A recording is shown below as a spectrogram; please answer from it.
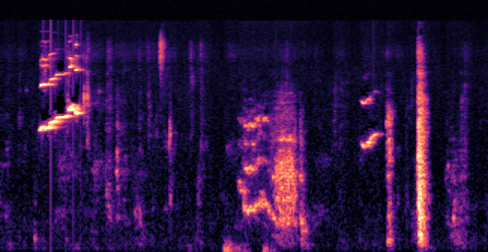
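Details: Cavalier King Charles Spaniel puppies from the litters of Robin and Myra, watched indoors on a chilly late-October Monday morning in the US; thin high squeaky whines sweep upward, with soft shuffling and a few clicks between them.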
